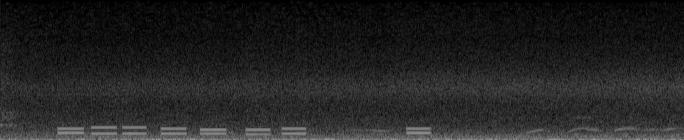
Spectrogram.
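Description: Telephone keypad dialing tones, a quick run of about eight beeps followed by one more after a short pause, clear over a steady background hiss, then faint warbling tones.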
